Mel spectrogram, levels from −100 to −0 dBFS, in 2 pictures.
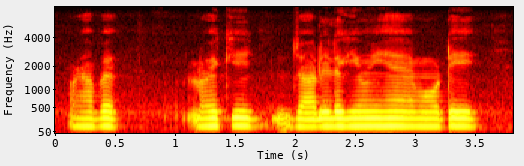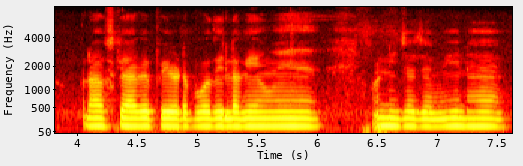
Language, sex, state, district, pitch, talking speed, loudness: Hindi, male, Uttar Pradesh, Jalaun, 135 Hz, 175 wpm, -22 LUFS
